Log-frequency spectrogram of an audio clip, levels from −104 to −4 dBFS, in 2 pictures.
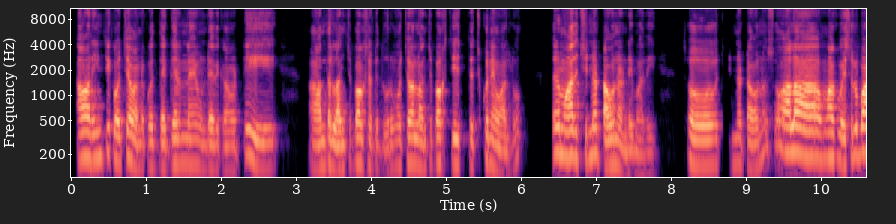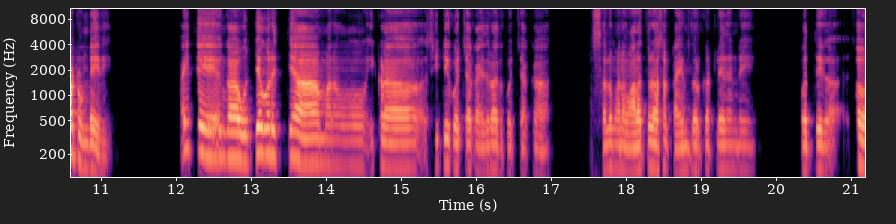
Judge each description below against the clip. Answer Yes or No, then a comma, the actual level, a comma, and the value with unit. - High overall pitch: No, medium, 145 Hz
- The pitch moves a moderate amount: No, wide, 5.8 semitones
